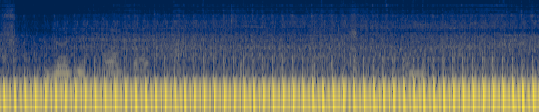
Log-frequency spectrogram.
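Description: Honda motorcycle engine running, a steady rapid thumping idle close by, used to power a ski tow rope, with brief voices talking over it.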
